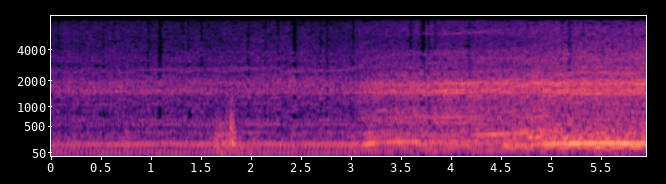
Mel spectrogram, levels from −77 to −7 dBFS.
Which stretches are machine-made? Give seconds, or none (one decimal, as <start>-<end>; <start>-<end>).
none

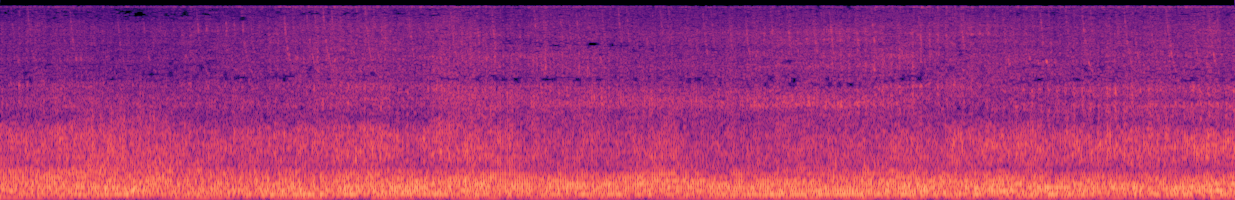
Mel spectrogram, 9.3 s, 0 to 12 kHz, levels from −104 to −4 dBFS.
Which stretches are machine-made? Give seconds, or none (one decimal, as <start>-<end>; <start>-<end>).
1.6-2.3; 6.8-7.6

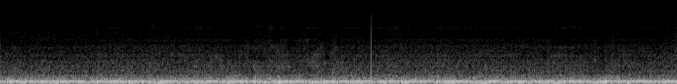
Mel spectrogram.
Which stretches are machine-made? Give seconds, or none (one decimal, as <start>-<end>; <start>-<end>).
2.1-3.4; 5.4-6.3

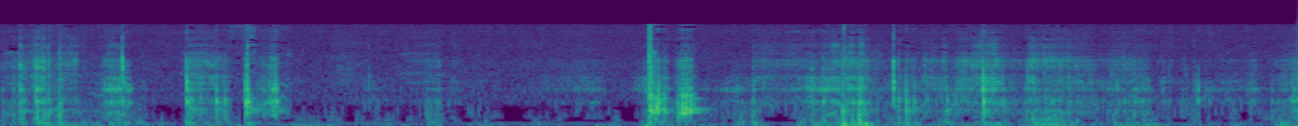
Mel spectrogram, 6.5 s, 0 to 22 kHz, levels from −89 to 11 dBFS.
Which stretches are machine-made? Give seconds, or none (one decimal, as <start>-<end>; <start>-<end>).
none

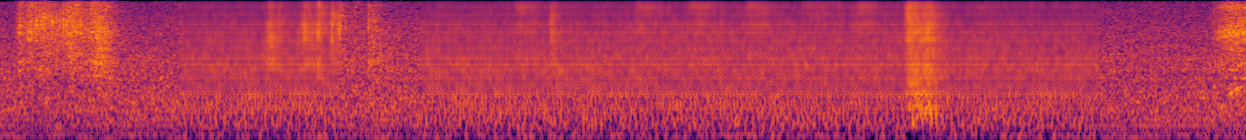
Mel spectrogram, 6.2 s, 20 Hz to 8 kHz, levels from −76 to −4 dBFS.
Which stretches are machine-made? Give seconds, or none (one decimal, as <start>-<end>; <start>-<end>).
0.9-1.7; 2.1-5.5

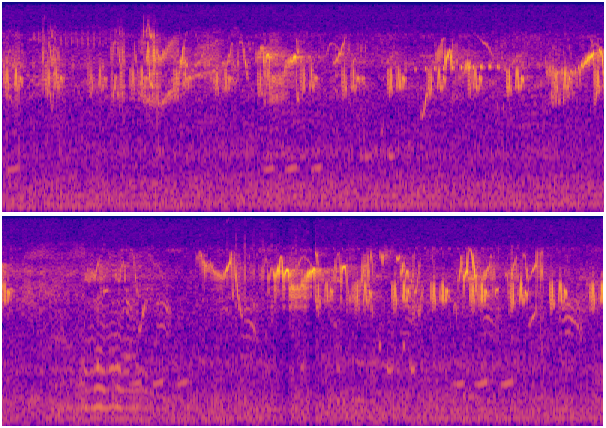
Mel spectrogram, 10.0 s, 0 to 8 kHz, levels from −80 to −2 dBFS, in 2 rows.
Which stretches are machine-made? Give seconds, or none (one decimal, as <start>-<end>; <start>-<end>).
5.2-5.7

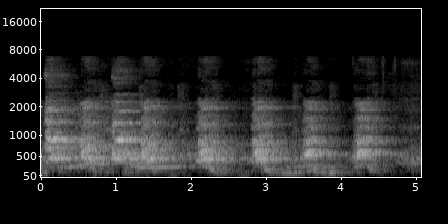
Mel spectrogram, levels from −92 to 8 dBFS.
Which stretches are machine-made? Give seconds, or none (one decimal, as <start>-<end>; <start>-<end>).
2.7-3.6; 4.3-5.1

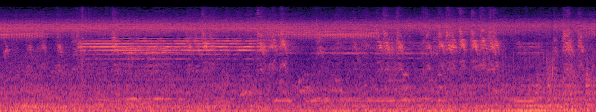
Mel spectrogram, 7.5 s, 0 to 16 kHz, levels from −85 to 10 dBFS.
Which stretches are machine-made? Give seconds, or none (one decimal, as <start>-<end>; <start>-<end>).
none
